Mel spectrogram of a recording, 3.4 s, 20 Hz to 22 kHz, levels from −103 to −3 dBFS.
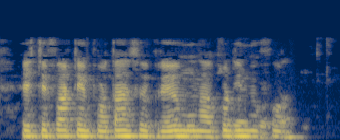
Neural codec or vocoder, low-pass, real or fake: none; 7.2 kHz; real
